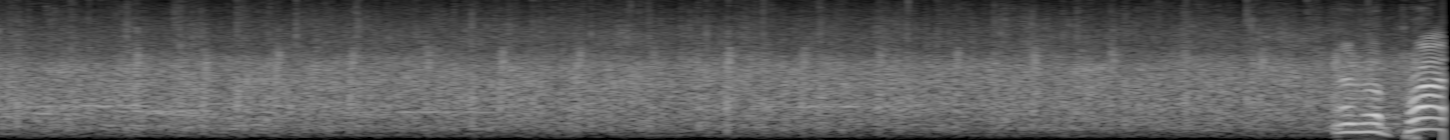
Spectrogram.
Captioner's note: applause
